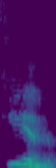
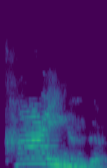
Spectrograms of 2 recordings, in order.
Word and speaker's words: kind: You said, I am a keen person. Kind is the right pronunciation.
